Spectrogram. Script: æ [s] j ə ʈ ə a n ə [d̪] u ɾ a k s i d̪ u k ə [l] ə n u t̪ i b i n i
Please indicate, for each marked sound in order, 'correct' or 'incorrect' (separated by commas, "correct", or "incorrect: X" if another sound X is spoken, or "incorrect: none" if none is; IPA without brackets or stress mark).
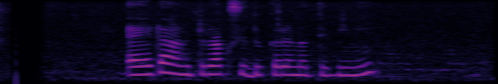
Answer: incorrect: none, incorrect: t̪, incorrect: ɾ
